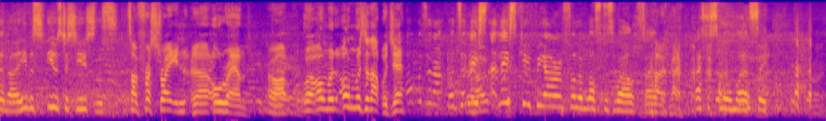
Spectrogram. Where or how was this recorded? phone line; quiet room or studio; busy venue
busy venue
